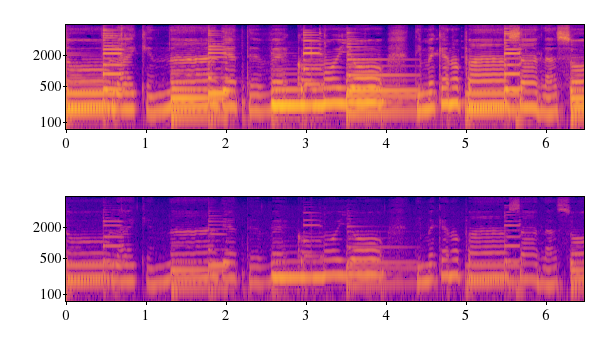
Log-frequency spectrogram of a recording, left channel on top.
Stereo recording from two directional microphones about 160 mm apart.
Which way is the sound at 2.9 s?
40° left (ahead or behind).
